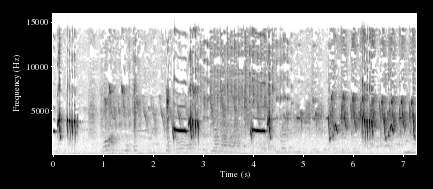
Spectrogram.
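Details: Female prinia calling to males: scattered high clicking rattles and short whistled notes, mixed with softer chattering from other birds in the background.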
